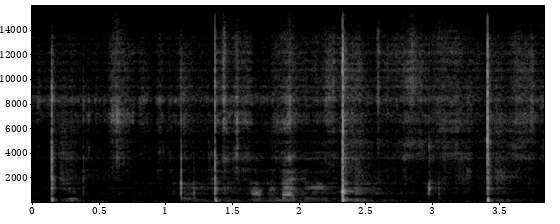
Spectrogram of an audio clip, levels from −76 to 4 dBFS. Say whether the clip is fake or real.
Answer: fake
